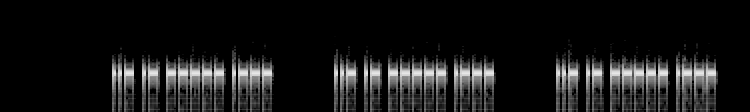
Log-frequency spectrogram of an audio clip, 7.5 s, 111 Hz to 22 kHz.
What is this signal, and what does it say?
Morse code, heard as a keyed tone, about 37 wpm, 700 Hz. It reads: UA0J UA0J UA0J
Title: DXCC-100 Call Signs - 4 Characters - Repeated 3x - 40wpm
